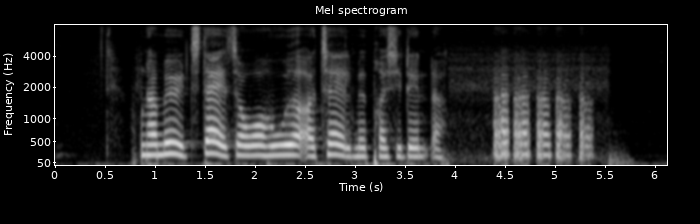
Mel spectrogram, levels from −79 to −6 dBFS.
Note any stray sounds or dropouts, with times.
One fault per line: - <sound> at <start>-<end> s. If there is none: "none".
- dropout at 0.8-0.9 s
- laugh at 4.4-5.4 s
